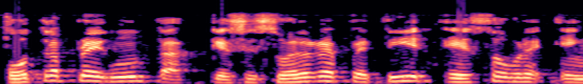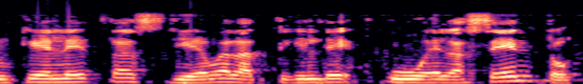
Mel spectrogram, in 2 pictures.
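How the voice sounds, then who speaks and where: A man reading out a school lesson on stress and accent marks, slowly explaining each example. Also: a little high, a little mellow, dry recording. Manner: slow, careful explanation with examples.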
